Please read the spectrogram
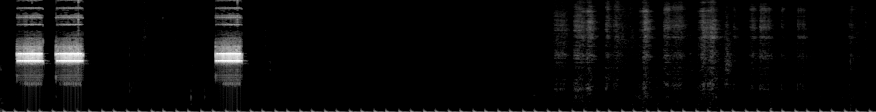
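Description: Web-chat audio call ringing as an outgoing call is placed: two short electronic rings in quick succession right at the start, then a third about three seconds in. A faint, rapid, even ticking runs underneath.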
